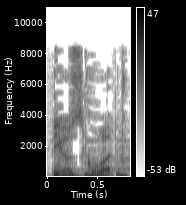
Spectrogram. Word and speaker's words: Piosquat: Ako sa to vyslovuje? – Piosquat. – Squat alebo squat? – Squat.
